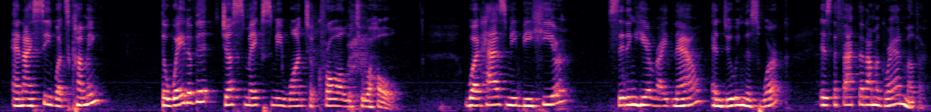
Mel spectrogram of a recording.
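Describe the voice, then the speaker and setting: With audible room echo, a woman at medium pitch speaks fairly slowly, her pitch varying in an ordinary way. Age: 60s. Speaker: drug policy activist. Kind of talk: Q&A panel answer.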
